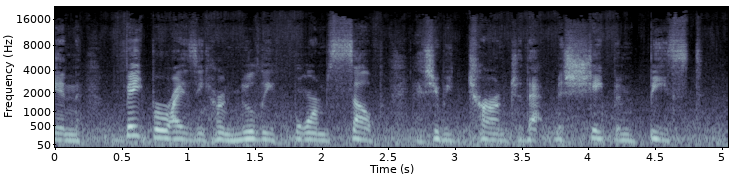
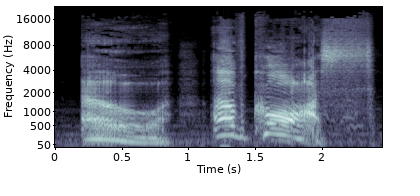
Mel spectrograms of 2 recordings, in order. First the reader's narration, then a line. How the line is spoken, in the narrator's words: she sneered at Jonah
